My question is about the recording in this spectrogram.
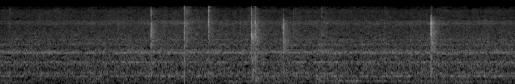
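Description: Whole cinnamon, cloves and cardamom frying in hot oil in a pan: a steady sizzle with about six sharp pops scattered through it.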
